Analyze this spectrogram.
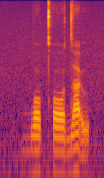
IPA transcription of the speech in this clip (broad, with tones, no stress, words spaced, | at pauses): bɔ˨kʰɔ˨ da̰˦˨ʊ̯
